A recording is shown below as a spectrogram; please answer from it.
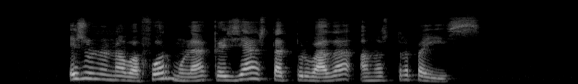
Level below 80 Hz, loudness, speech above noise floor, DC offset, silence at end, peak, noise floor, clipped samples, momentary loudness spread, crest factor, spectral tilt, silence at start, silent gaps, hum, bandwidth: -86 dBFS; -29 LUFS; 44 dB; under 0.1%; 1 s; -12 dBFS; -73 dBFS; under 0.1%; 11 LU; 18 dB; -3.5 dB/octave; 0.7 s; none; none; 11 kHz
